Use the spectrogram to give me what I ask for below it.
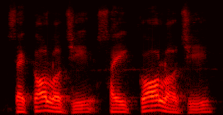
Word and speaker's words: psychology: And here is one, psychology. So here, the word starts with P is not pronounced.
